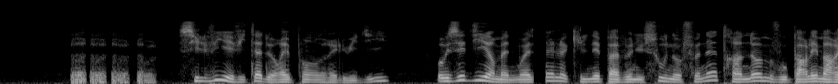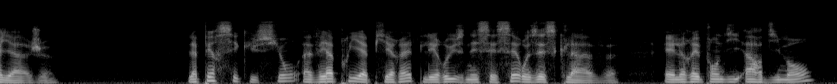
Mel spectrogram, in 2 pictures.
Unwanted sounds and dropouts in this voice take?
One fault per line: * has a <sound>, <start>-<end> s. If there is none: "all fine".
* has a laugh, 0.7-1.6 s
* has a dropout, 5.3-5.5 s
